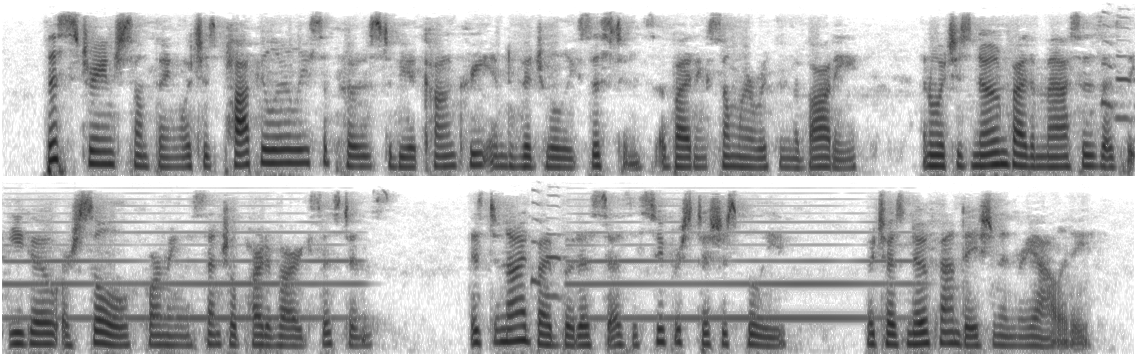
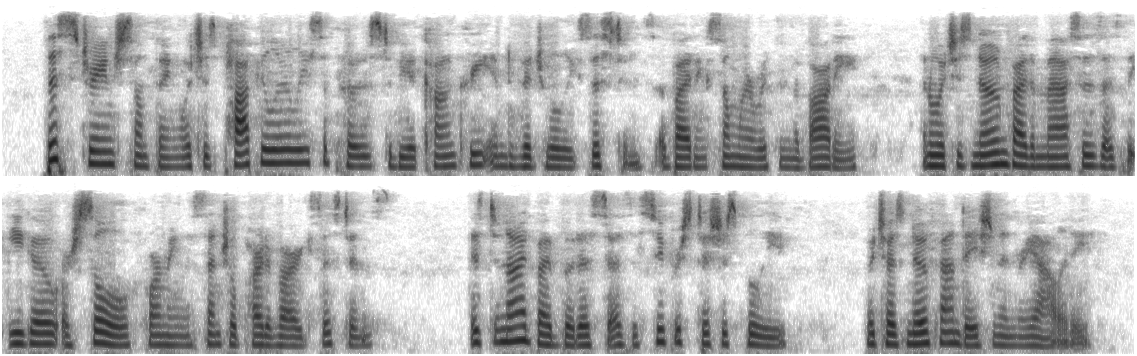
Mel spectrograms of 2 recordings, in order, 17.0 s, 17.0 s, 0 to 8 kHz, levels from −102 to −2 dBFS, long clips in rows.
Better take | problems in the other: second | background sound (Wind instrument, woodwind instrument); 15 dB below the speech

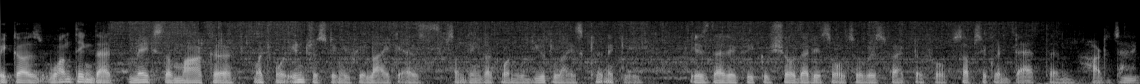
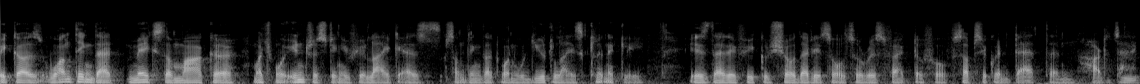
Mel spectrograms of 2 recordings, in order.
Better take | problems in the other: second | background sound (Toilet flush); 14 dB below the speech

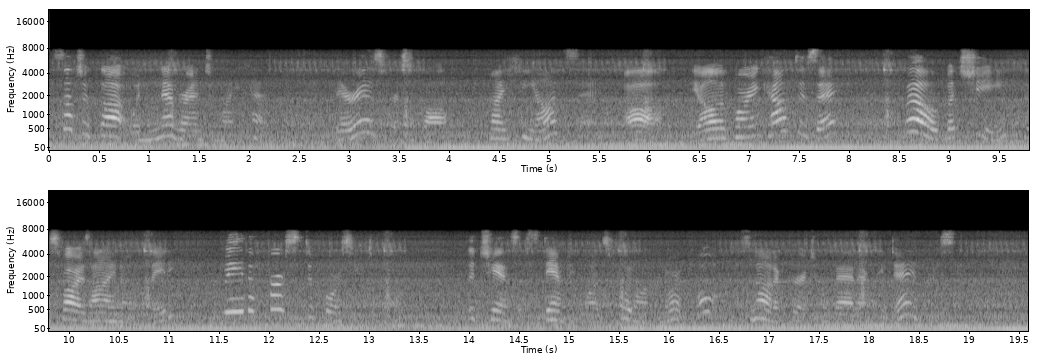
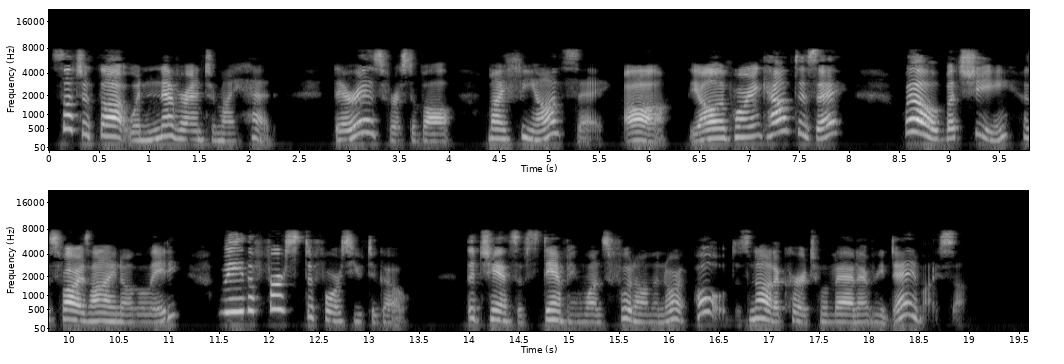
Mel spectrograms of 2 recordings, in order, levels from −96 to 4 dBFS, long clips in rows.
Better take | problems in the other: second | background sound (Mechanical fan); 2 dB below the speech

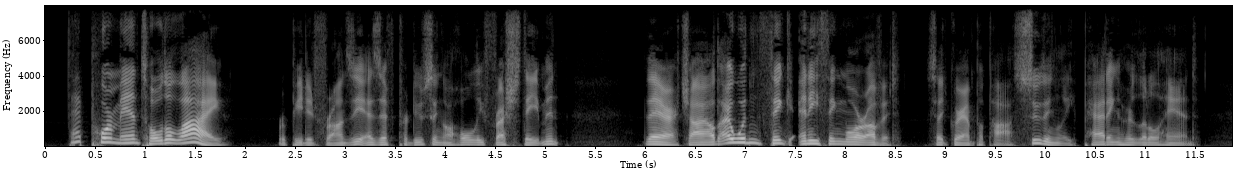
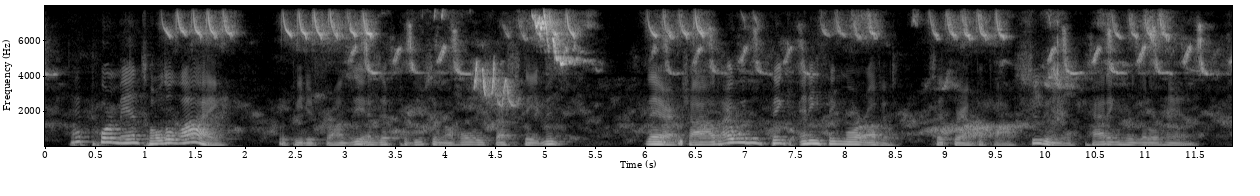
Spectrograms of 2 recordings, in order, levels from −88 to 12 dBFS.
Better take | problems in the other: first | background sound (Bird vocalization, bird call, bird song); 1 dB above the speech // room echo; dies away in 0.5 s

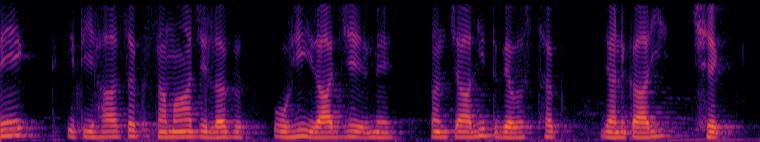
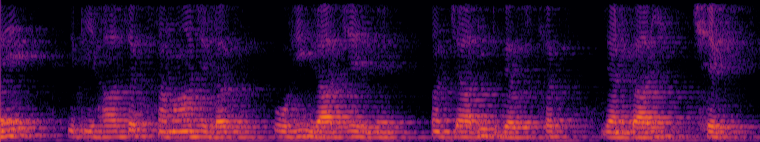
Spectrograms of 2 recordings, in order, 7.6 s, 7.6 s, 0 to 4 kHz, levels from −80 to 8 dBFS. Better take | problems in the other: first | room echo; dies away in 1 s

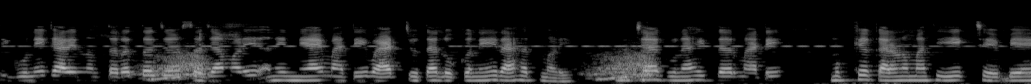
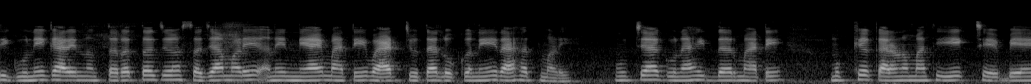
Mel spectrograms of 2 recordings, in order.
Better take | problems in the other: second | noise reduction (classical method Wiener filter)

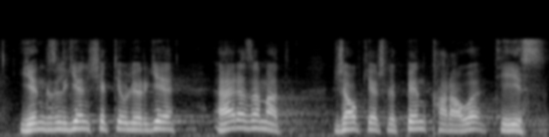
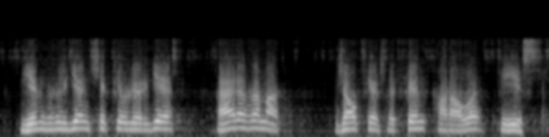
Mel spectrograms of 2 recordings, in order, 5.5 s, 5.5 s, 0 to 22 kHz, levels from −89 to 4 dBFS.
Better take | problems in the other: first | noise reduction (neural separator model SepFormer DNS4)

